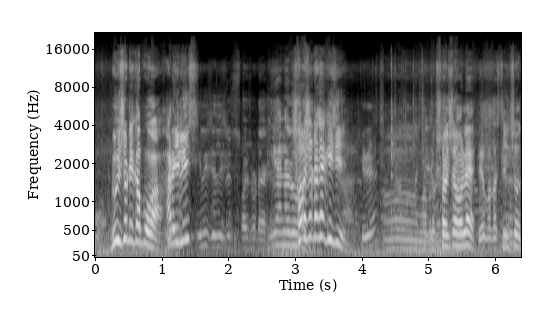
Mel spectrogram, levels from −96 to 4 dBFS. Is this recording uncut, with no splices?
yes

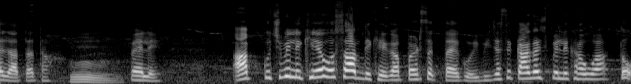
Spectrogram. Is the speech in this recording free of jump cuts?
yes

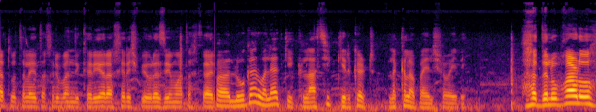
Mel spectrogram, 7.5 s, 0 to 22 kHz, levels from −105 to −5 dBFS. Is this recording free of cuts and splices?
no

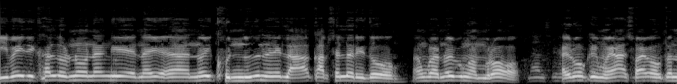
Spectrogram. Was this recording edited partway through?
no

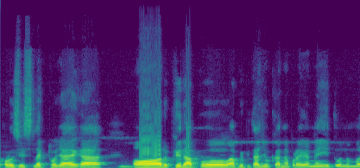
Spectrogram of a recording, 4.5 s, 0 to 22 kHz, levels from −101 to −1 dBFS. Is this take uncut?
yes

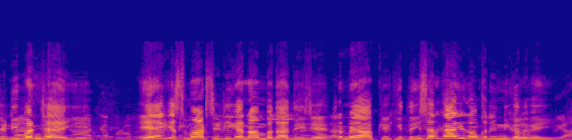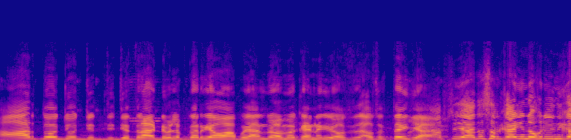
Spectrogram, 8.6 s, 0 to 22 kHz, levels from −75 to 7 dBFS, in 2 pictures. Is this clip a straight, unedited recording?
no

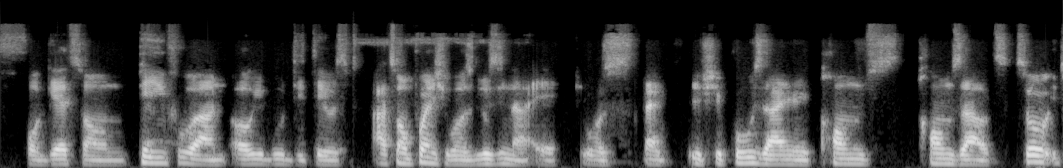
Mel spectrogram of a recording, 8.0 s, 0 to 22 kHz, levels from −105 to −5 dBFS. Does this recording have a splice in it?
yes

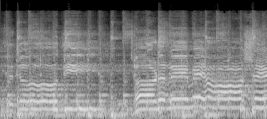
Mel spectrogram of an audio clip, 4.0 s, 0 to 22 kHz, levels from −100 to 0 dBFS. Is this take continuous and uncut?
yes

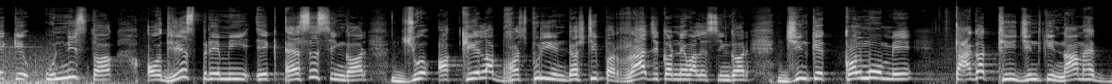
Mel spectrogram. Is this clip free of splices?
yes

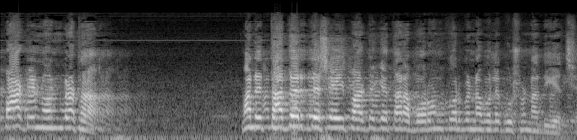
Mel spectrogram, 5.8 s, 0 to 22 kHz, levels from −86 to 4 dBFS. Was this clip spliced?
no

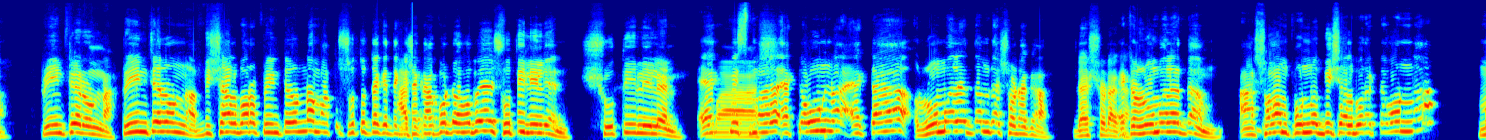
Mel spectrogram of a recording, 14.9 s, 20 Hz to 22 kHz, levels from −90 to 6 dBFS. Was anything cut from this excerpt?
yes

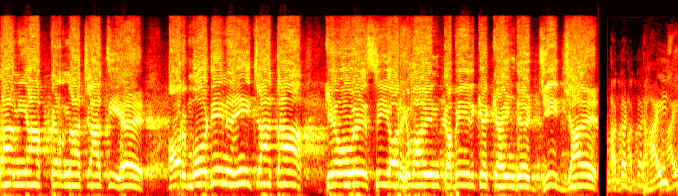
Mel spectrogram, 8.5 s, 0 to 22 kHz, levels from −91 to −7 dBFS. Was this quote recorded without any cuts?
no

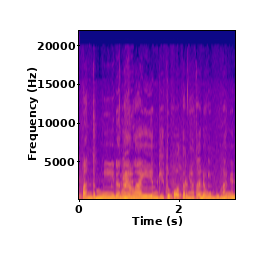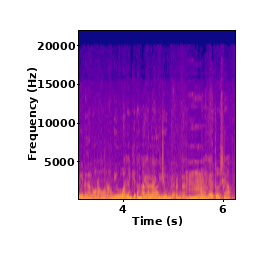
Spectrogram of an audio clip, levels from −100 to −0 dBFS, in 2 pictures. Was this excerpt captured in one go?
yes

